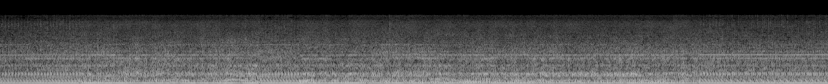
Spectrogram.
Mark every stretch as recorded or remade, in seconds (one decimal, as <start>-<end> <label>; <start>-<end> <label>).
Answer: 0.0-0.8 recorded; 0.8-2.6 remade; 2.6-3.0 recorded; 3.0-7.0 remade; 7.0-8.3 recorded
